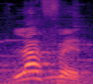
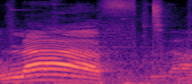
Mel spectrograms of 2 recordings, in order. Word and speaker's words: laughed: Laugh it. No, laughed.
